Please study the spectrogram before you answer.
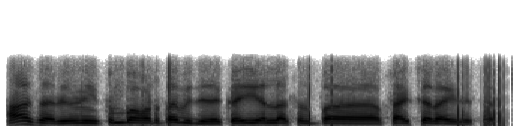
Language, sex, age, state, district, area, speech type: Kannada, male, 18-30, Karnataka, Shimoga, rural, conversation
